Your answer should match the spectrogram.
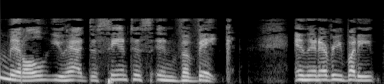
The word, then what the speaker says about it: Vivek: Yes, can I just say his name is Vivek Like Cake.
